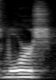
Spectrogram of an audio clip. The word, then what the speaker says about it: wash: People of my grandparents' generation pronounce wash as warsh. Yeah, my mom pronounced wash that way.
